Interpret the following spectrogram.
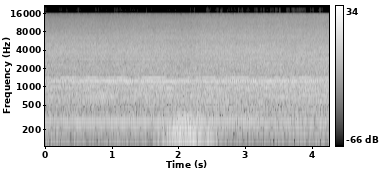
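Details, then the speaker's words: SAQ Grimeton 1924 Alexanderson alternator VLF transmitter (17.2 kHz), fan number one started with delta-wye control and air inlet opened: steady even airy hiss over constant machine hum as cooling air blows into the high-power relays, no surging or rattle; normal. "And now we can hear the hissing noise from the air blowing into the relays, the high power relays."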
